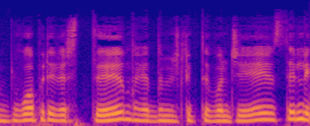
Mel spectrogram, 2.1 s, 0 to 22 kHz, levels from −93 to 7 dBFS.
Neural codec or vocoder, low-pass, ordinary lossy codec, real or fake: autoencoder, 48 kHz, 32 numbers a frame, DAC-VAE, trained on Japanese speech; 19.8 kHz; MP3, 64 kbps; fake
